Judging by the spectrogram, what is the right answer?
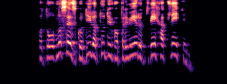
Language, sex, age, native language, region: Slovenian, female, 50-59, Slovenian, Central Slovenia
